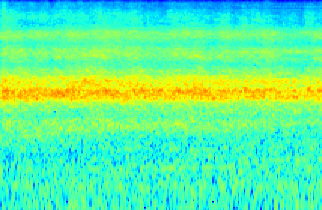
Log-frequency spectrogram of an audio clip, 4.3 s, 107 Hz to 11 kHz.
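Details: Massed crows, Minneapolis, February 20, 2020, loud and relentless; dozens of grating caws merge into one dense roar without any break.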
